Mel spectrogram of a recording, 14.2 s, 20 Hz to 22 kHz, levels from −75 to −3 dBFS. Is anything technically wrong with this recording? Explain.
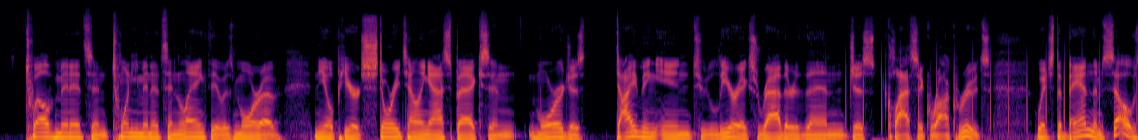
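Yes. From 10.57 s to 14.22 s there's a train of clicks, around fifteen sharp, near-identical pops at a steady 4.4 per second, peaking roughly 10 dB above the speech. It's likely interference from nearby gear or a faulty connection or power supply, and the ticking carries right through the pauses.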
